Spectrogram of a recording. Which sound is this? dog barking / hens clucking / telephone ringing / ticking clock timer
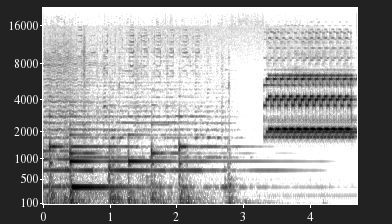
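telephone ringing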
